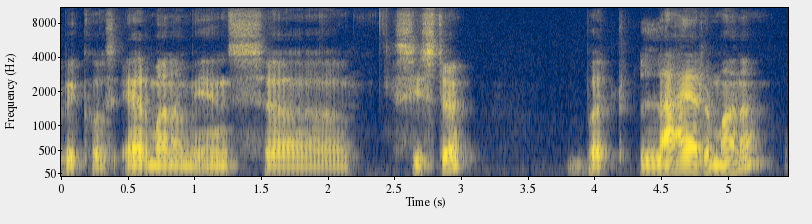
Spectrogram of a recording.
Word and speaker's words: hermana: It might be el hermana because there is an H at the beginning and it's kind of considered as a vowel in some cases because it's silent, and it's always silent, by the way, in Spanish.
